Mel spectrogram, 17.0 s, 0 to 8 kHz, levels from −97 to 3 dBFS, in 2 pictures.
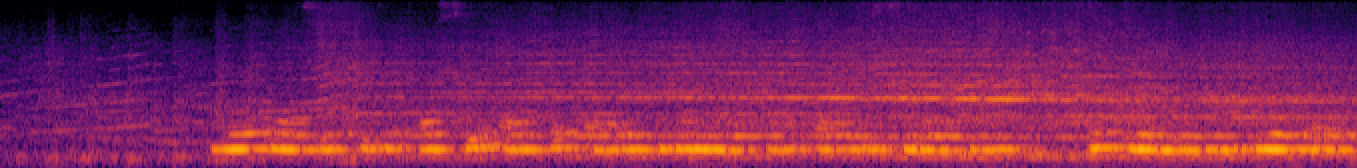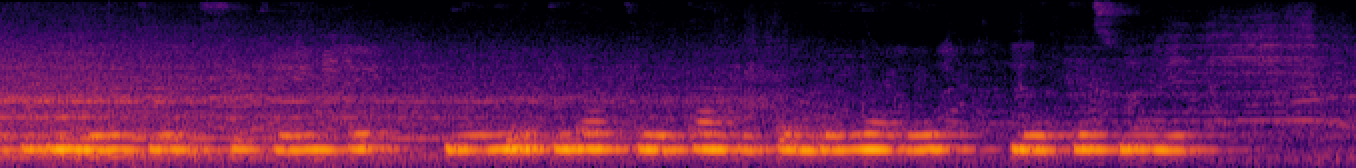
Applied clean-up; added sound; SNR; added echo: none; Race car, auto racing / Accelerating, revving, vroom; 13 dB; reverberation time 0.9 s.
